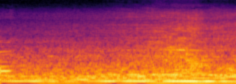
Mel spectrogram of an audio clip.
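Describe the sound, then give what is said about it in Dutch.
Small moped engines drone steadily as riders circle laps uphill, a continuous buzzing hum with even loudness throughout and a slight swell toward the end. “Houd niet op met die brommetjes hier. Ik weet niet wat dat is, maar goed. Ja. Ze doen het erom.”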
